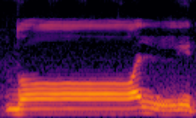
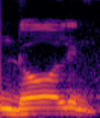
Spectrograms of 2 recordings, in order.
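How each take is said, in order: First: The l sound is doubled and held. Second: The l sound is short and single. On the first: The speaker calls it right. "ada tasjidnya" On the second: The speaker calls it wrong. "Bukan dolin"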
